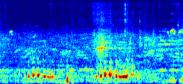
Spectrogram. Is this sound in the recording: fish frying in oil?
no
